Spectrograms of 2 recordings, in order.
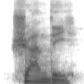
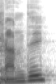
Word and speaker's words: Shandy: Shandy is apparently how you're supposed. That's how you're supposed to say it, Shandy.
